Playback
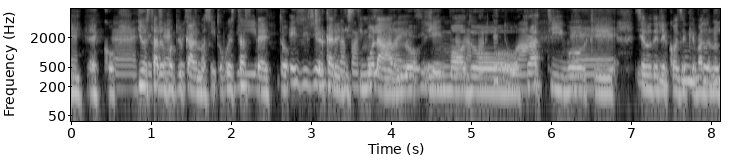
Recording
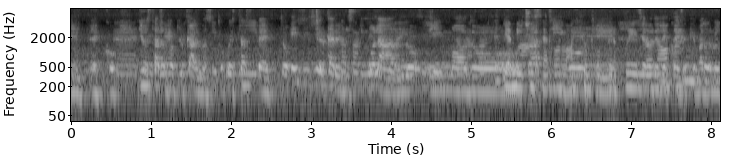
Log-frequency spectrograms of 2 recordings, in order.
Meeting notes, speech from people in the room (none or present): present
